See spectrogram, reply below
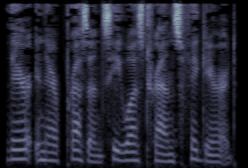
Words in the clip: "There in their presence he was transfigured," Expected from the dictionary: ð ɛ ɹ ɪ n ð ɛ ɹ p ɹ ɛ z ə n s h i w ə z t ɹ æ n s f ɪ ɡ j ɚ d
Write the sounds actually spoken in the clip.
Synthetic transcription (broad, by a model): ð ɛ ɹ ɪ n ð ɛ ɹ p ɹ ɛ z ə n s h i w ə z t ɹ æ n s f ɪ ɡ j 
